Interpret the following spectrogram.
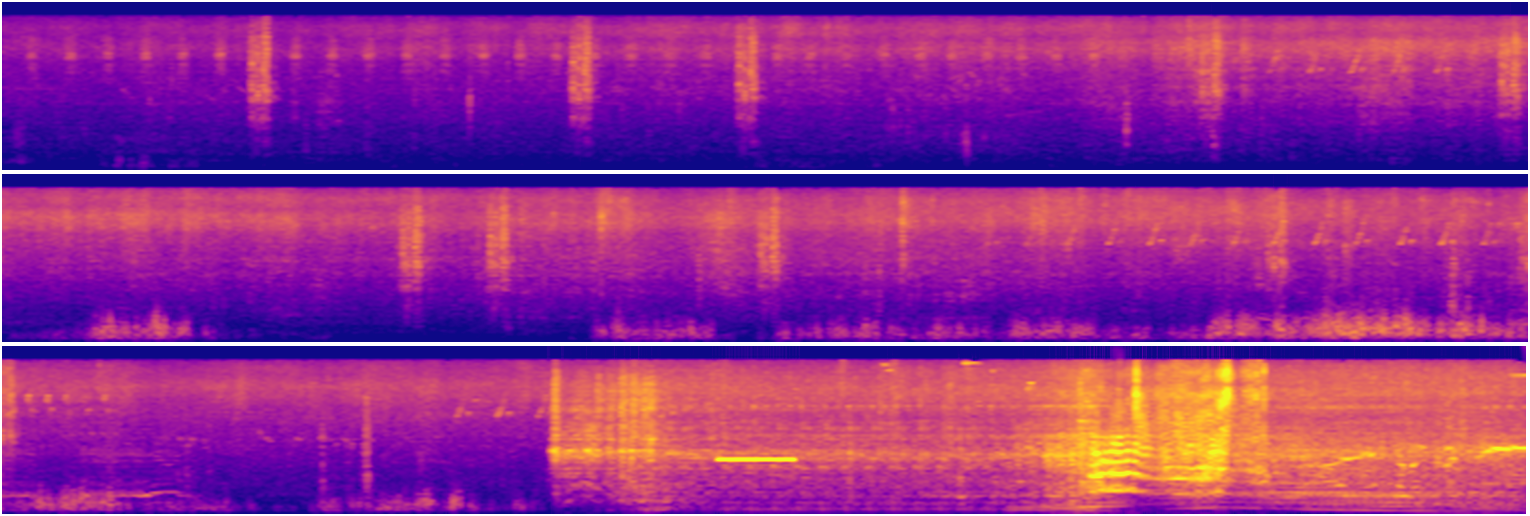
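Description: Sparse sharp snaps of twigs and branches breaking as elephants move through thick bush, with patches of low sound. About three-quarters of the way through the sound cuts abruptly to a much louder safari vehicle engine running, its pitch falling in glides near the end.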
